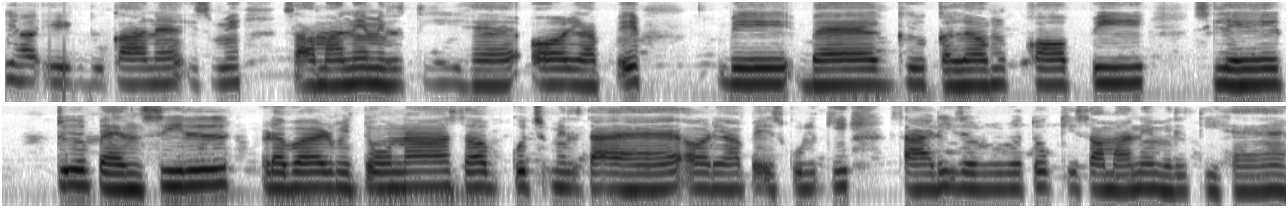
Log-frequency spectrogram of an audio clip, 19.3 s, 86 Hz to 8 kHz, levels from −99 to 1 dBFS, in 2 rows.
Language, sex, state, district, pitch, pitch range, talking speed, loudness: Hindi, female, Bihar, Kishanganj, 195 Hz, 190-205 Hz, 105 wpm, -16 LUFS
